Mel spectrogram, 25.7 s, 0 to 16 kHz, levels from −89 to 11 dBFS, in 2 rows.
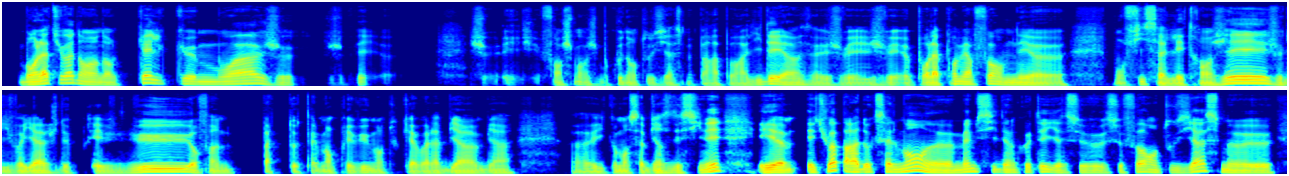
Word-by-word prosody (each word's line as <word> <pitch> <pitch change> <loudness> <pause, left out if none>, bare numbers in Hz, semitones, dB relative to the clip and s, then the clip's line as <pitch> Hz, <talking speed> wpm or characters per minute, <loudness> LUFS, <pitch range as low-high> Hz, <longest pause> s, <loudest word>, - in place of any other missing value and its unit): Bon, 95 +2 +3
là 125 +6 +6
tu 145 - -6
vois 150 +1 +3
dans 100 -8 0
dans 85 -2 -3 0.2
quelques 145 -6 -1
mois, 110 +5 0
je 85 -4 -6 0.3
je 80 - -18
vais 90 - -8
heu, - - -14 1.0
je - - -10 0.2
vais 75 - -15
et 80 - -19 0.2
franchement - - -7
j'ai - - -12
beaucoup - - -9
d'enthousiasme 70 0 -9
par 65 - -8
rapport 65 +1 -8
à 65 - -4
l'idée, 95 +7 +1
hein, 85 -1 0
z 75 -2 -7
je 70 +2 -11
vais 75 0 -5
je 75 0 -8
vais, 80 -1 -5
heu, 75 - -4
pour 85 - 0
la 80 -1 +5
1re 105 -1 -1
fois 115 +6 0
emmener, 85 -3 0
heu, 70 -2 -1 0.5
mon 70 0 -7
fils - - -3
à 70 - +3
l'étranger. 85 - +4
Joli 80 -7 -5
voyage 75 +1 0
de 75 -1 -5
prévu 110 +13 +2
enfin 75 -2 -2
de 70 -2 -8 0.3
pas - - -3 0.2
totalement 70 +2 -4
prévu, 75 +4 -4
mais 80 - -5
en 70 - -6
tout - - -21
cas, 70 - -1
voilà, 70 +2 -2
bien 75 +1 -1
bien 75 +1 -5 0.6
heu, 60 +1 -5
il 65 - -5
commence 75 +2 -1
à - - +1
bien 80 +3 -1
se 75 - -5
dessiner. 100 - +3 0.3
Et 95 - +5
hem, 95 -1 +7
et 105 - +3
tu 95 - -5
vois 165 +4 +7
paradoxalement, 115 - +4
heu, 90 -2 +3
même 115 +8 +2
si 120 -3 -2
d'un 105 -2 0
côté 110 +3 -2
il 115 - 0
y 95 - 0
a 85 - -2
ce 90 0 -3
ce 85 +2 -5
fort 115 +7 +1
enthousiasme, 105 - 0
heu 85 -2 +1
85 Hz, 190 wpm, -25 LUFS, 75-105 Hz, 1.0 s, hem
